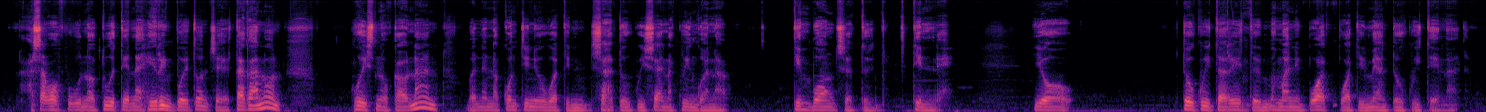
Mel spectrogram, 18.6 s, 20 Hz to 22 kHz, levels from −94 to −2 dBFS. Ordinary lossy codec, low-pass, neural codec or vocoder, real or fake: none; none; none; real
